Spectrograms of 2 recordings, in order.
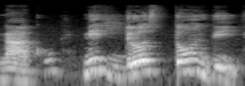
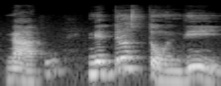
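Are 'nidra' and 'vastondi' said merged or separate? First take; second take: merged; merged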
